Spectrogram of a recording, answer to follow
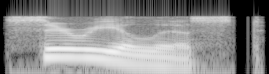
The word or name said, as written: serialist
